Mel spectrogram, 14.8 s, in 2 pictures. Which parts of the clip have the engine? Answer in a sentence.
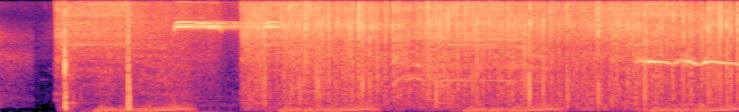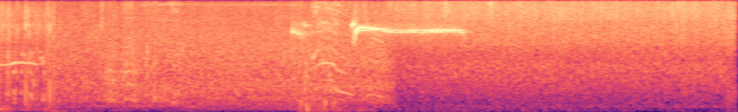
You can hear the engine from 0.0 to 10.9 s.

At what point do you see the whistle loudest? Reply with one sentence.
The loudest moment of the whistle is at 11 seconds.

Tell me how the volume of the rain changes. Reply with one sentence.
The loudness of the rain stays about the same.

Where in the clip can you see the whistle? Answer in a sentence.
You can hear the whistle from 0.7 to 2.9 s, from 6.0 to 7.7 s and from 10.3 to 12.2 s.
